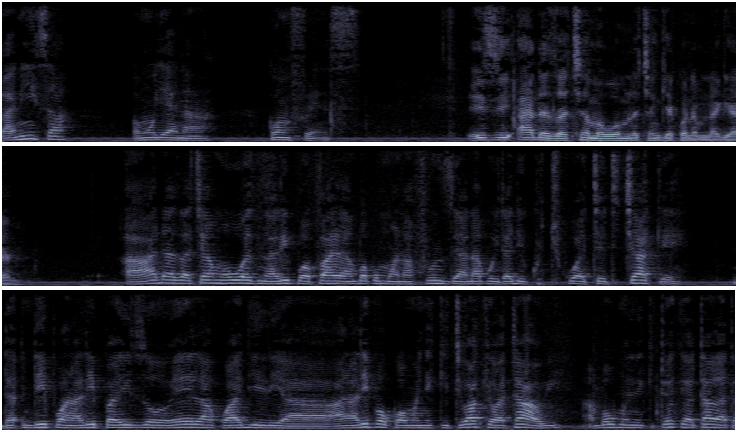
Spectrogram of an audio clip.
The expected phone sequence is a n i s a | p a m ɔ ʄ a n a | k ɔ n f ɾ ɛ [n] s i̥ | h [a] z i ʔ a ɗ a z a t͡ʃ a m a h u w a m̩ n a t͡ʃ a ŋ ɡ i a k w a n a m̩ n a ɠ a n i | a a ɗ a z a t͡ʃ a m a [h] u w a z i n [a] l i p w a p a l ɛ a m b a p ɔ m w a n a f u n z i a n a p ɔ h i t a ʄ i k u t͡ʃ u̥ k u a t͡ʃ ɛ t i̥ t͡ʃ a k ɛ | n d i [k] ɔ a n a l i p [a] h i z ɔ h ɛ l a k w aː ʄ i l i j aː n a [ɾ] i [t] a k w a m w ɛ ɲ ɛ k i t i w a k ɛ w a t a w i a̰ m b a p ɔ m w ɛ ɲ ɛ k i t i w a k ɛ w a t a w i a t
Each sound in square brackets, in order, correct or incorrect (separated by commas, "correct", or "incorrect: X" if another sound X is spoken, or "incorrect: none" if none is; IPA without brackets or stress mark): correct, incorrect: i, correct, correct, incorrect: p, correct, incorrect: l, incorrect: p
